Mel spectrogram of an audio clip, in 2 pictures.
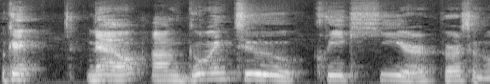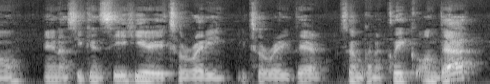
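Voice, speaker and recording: A man in his forties with a soft Venezuelan accent, talking casually through a software tutorial and thinking aloud as he clicks. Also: mid-range voice, steady tone, a little slow. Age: 40s. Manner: chatty, laughs easily, thinks aloud while clicking. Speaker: YouTube tutorial host. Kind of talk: casual screen-recorded tutorial.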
